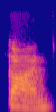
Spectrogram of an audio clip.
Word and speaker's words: Guan: I am privileged today to be sitting with Kimberly Guan. Am I saying that right, Kim? Guan? – Gone. Like gone. See you later. Just see you gone. Later. Just like see you later, gone.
